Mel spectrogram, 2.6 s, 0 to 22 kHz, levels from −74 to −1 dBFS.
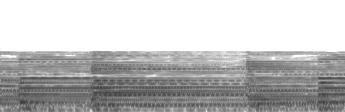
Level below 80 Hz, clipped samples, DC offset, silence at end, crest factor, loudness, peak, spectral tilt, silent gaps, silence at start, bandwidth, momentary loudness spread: -40 dBFS; under 0.1%; under 0.1%; 0 s; 18 dB; -22 LUFS; -6 dBFS; -9 dB/octave; none; 0 s; 4.1 kHz; 5 LU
